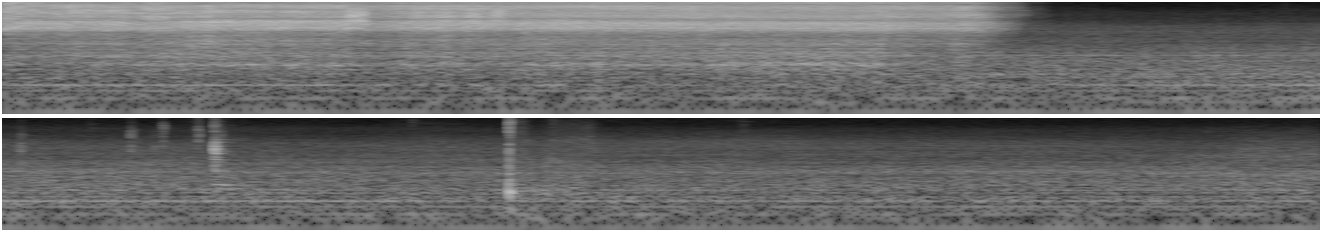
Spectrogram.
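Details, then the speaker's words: HVAC unit with the disconnect off and the blower belt in fair condition, checked at the refrigerant lines: loud steady high-pitched hiss for about five seconds, then it cuts off. A definite refrigerant leak. "That's a leak right there, ain't it? That's definitely a leak."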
